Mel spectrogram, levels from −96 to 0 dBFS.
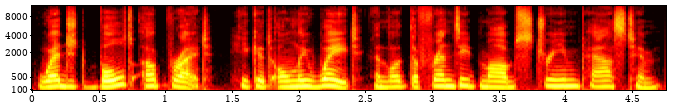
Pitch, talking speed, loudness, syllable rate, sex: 190 Hz, 190 wpm, -19 LUFS, 4.3 syllables/s, female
